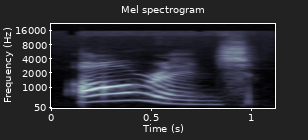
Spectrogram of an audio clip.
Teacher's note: orange, ó, né? um o bem aberto. Então, som vocálico de O, ande, uma laranja.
